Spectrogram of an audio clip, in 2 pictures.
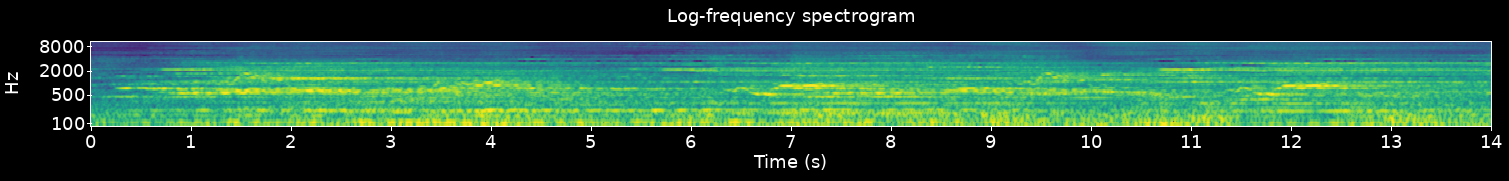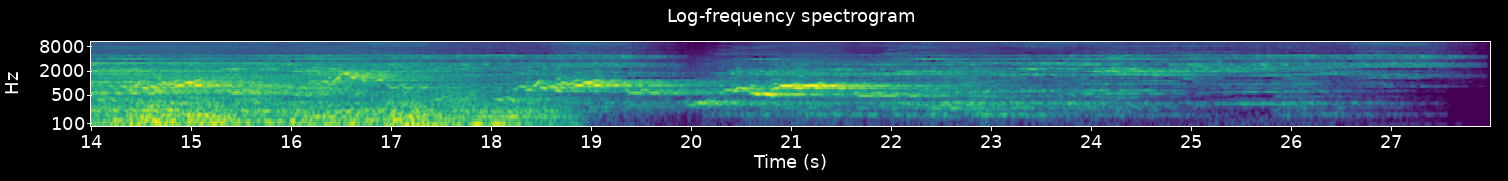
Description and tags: my apologies forehand to those of you whom recognize their sounds.
I will try an backtrace my steps and find the individual sounds i used to create this.
it is a mish mash of several sounds to try and create an eerie atmosphere of withces dancing around the bonfires at beltane.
